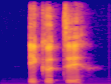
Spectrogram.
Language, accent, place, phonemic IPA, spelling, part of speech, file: French, France, Lyon, /e.kø.te/, équeuter, verb, LL-Q150 (fra)-équeuter.wav
- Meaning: to remove the stem from (a fruit); to stem, hull (a strawberry)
